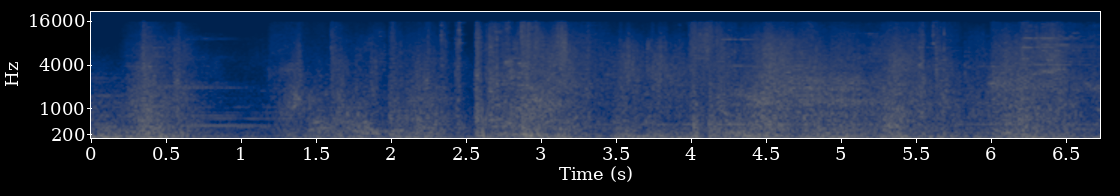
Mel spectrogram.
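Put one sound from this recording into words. Video game spell effects whoosh and crackle in quick bursts.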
